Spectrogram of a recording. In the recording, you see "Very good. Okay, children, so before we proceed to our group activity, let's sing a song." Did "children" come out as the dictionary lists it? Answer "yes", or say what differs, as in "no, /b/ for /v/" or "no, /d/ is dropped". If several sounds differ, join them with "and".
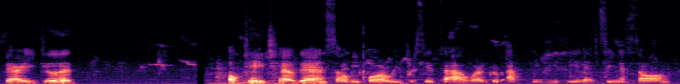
no, /ɹ/ is dropped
